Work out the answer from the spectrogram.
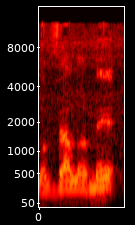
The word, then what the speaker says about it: Lavellement: So so it's pretty much my first name attached to element. So the way I pronounce the project is called Lavelament, and that is an issue I want to get off my periodic table.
